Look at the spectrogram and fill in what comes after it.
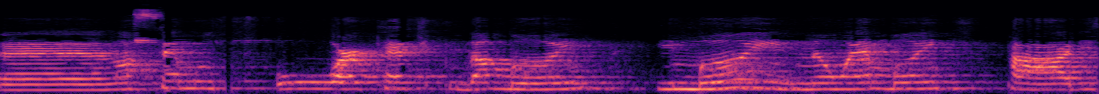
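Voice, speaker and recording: In a room with audible echo, a woman talks in a high, monotone, flat voice. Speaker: family constellation therapist. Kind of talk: live-stream conversation. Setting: Instagram live stream.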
